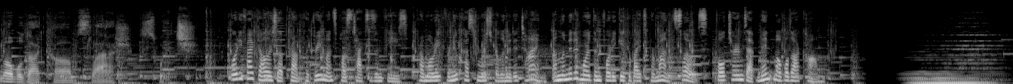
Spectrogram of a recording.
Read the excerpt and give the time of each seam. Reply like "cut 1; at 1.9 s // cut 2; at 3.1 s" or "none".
cut 1; at 8.7 s

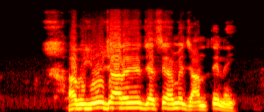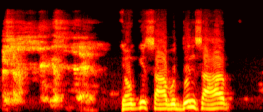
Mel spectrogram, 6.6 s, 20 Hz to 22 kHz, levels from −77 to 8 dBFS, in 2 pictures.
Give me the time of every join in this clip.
none

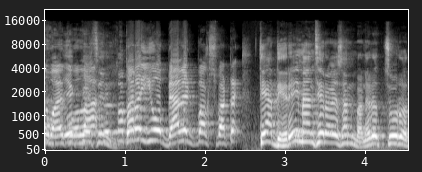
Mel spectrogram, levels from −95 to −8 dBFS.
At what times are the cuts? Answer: cut 1; at 2.4 s

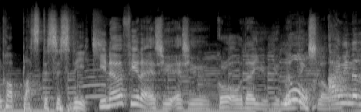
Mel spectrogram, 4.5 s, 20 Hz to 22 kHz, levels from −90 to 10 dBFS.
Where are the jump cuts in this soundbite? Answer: cut 1; at 1.2 s

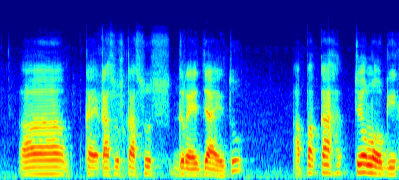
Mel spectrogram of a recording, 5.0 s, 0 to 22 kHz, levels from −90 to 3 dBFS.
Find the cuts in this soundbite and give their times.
cut 1; at 0.9 s

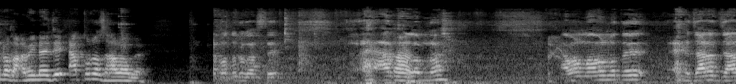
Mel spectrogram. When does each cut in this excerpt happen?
cut 1; at 2.1 s

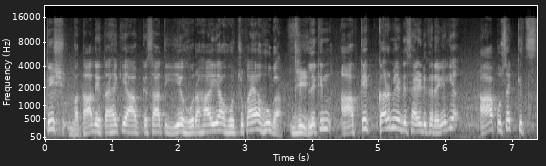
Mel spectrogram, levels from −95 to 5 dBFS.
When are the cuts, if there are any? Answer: none

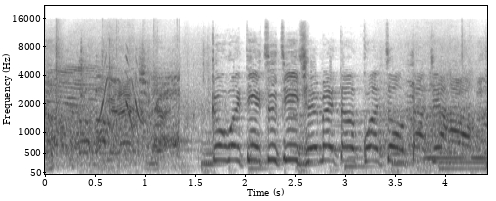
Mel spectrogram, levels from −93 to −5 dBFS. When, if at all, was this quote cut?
cut 1; at 1.3 s

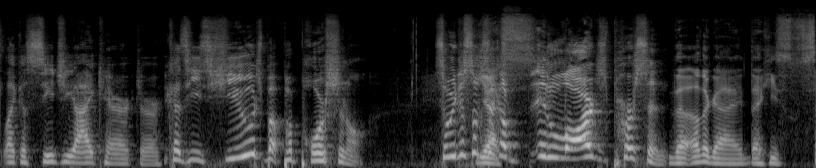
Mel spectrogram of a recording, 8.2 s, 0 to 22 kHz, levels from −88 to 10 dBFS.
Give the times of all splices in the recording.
cut 1; at 1.6 s // cut 2; at 6.6 s

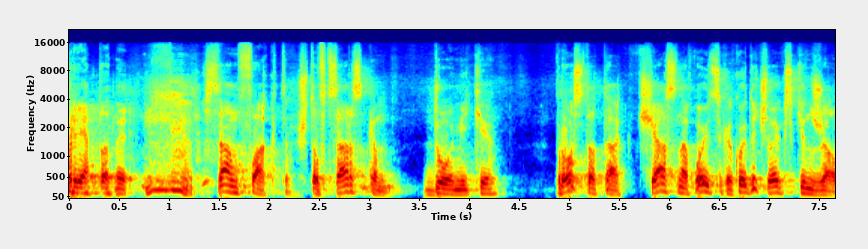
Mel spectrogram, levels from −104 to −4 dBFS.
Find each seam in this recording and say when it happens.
none

